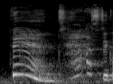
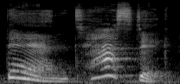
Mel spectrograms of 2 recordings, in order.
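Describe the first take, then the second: First: Much higher, rising Fantastic; thrilled, pitch soaring on Fantastic; squealing delight. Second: Slow, drawn-out, falling fantastic; savoring delight. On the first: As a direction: squeal Fantastic up high with a lift at the end. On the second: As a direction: stretch fantastic long and let it drop down. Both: Real, not acted. Raves about pizza taste.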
